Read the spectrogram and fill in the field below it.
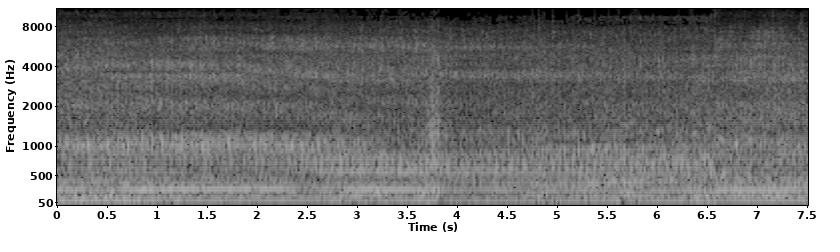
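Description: A monster truck engine rumbles loudly.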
